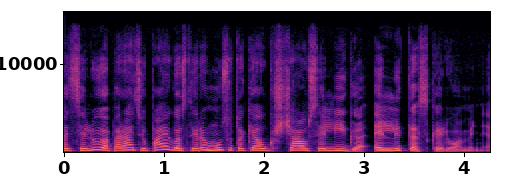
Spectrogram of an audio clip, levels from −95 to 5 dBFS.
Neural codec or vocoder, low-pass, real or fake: none; 14.4 kHz; real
